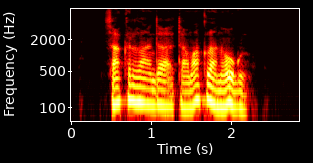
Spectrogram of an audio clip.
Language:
Mari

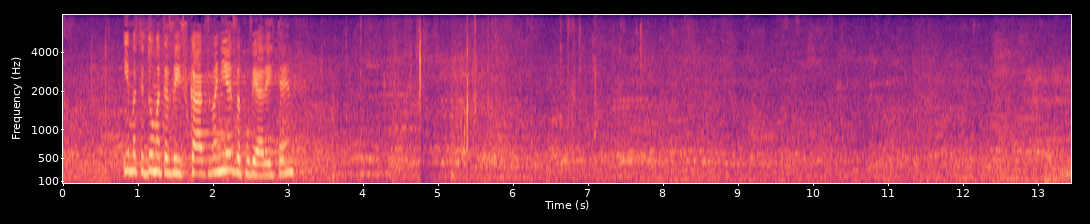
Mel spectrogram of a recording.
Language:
Bulgarian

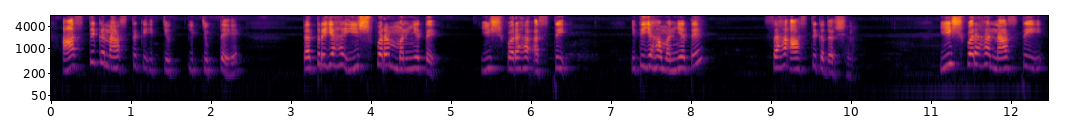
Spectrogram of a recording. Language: Sanskrit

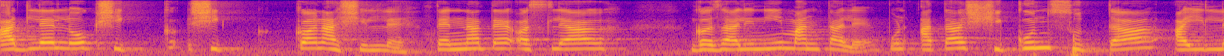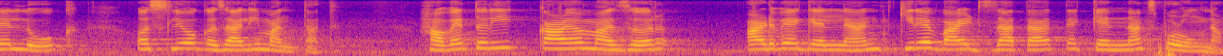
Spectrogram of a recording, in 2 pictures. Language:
Konkani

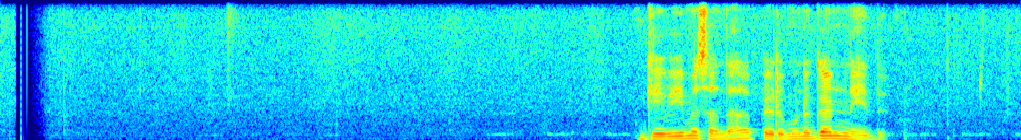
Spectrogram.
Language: Sinhala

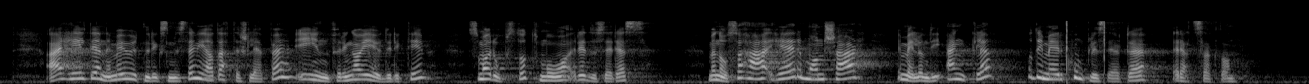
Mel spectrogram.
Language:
Norwegian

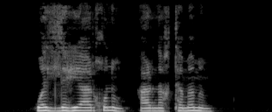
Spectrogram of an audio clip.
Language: Kabardian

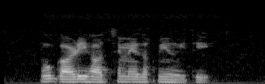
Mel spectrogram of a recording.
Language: Urdu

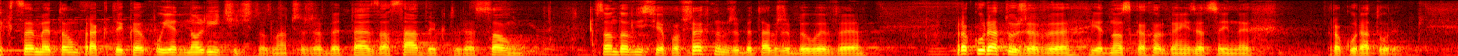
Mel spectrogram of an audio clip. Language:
Polish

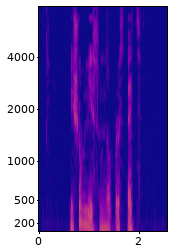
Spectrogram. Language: Ukrainian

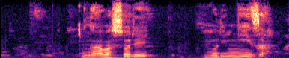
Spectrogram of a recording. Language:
Kinyarwanda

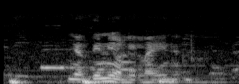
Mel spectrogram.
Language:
Luo (Kenya and Tanzania)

